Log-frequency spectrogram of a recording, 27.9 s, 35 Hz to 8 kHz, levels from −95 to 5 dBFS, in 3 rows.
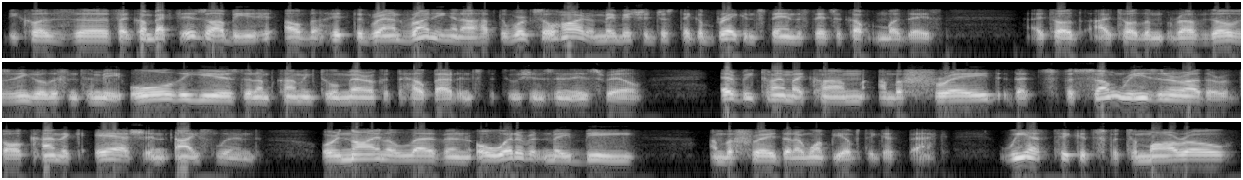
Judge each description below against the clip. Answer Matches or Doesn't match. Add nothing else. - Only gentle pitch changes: Matches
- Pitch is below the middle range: Matches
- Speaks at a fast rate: Matches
